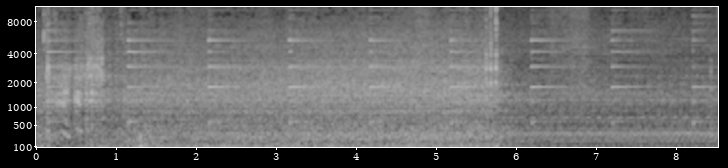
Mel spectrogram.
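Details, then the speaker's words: 2009 Volkswagen TDI diesel: short crank then quick start settling into steady even idle clatter with no misfire or knock; starts fine but glow plug light flashes and check engine light is on. "So it starts up just fine, but it is flashing the glow plug light."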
